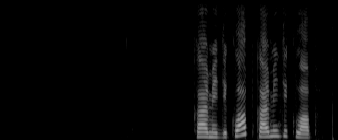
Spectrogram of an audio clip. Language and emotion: Russian, positive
